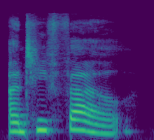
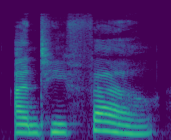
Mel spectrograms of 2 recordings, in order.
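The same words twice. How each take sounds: The two takes are said the same way.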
